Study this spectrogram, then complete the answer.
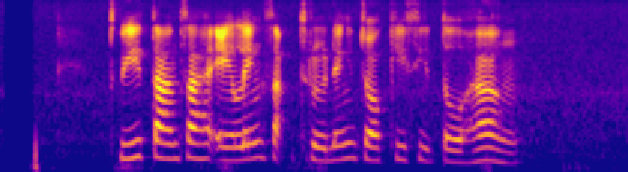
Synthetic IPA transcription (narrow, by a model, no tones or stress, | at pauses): d̪̥wit̪ansahelɪŋsaʔd̥ʒ̥ɾo̤nɪŋt͡ʃokisit̪oɦaŋ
